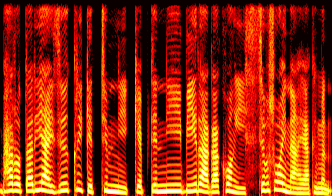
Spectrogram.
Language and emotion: Bodo, disgusted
